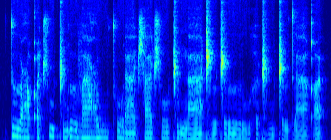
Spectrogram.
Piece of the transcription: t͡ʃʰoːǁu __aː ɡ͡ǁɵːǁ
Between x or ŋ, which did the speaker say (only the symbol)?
ŋ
